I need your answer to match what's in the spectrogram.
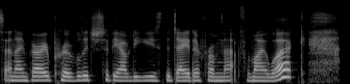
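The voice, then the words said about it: Australian accent. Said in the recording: “as you can hear from my accent, I'm from Australia originally”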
